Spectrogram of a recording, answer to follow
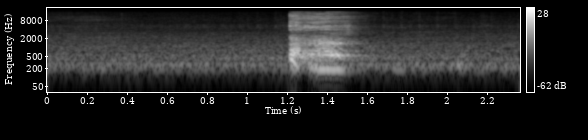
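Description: A single short cough about a second in.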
